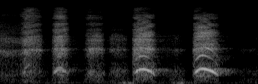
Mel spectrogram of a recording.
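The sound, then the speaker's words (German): A voice imitates short, tense panting, breathing growing shorter while straining toward orgasm during masturbation: five or six quick, breathy gasps in an uneven rhythm, fairly loud, with no speech. “Und dann verkrampfst du den Körper und dann wird die Atmung immer kürzer, um zu diesem Orgasmus so hinzukrampfen und zu hecheln.”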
